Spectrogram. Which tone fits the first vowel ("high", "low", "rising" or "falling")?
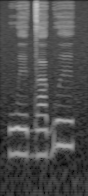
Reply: low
